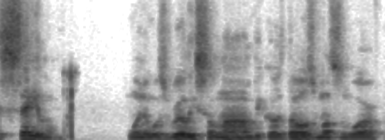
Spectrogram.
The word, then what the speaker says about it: Salem: more so today that those cities in states called Salem are really supposed to be pronounced Salam.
